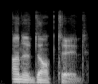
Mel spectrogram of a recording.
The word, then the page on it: unadopted: British English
